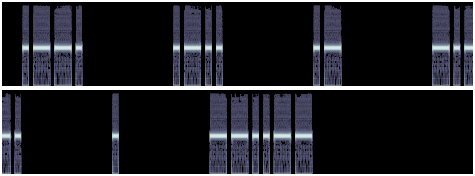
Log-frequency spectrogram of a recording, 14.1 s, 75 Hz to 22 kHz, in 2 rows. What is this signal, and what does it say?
Morse code, heard as a keyed tone, about 15 wpm, spaced as for 5 wpm, 1000 Hz. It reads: PLACE,
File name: qotdfiles / 5wpm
